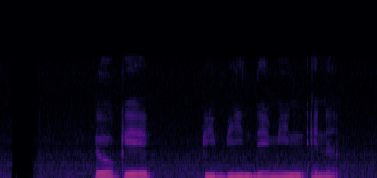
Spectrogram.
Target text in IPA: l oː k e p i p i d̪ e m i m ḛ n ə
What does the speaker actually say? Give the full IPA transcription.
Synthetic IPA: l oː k e p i b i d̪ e m i n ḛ n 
